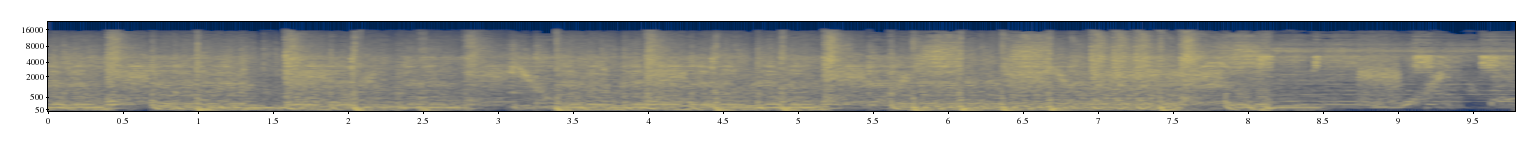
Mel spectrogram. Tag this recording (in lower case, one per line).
music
